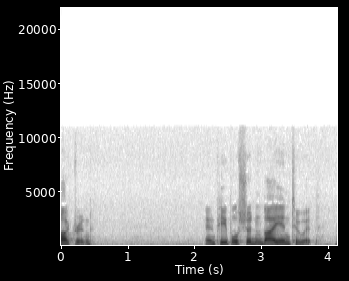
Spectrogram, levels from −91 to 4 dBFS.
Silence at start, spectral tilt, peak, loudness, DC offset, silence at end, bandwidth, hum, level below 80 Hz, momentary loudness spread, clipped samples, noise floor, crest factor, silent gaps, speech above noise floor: 0 s; -7.5 dB/octave; -6 dBFS; -24 LUFS; under 0.1%; 0.4 s; 11 kHz; none; -60 dBFS; 18 LU; under 0.1%; -57 dBFS; 20 dB; none; 34 dB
